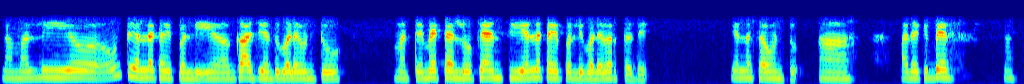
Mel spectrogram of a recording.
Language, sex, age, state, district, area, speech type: Kannada, female, 30-45, Karnataka, Udupi, rural, conversation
